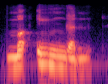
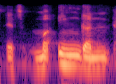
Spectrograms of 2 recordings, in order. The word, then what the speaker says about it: ma'ingan: And so in Ojibwe, one of the better examples of that is the word for wolf, which is ma'ingan. And it's ma'ingan as a pause in the middle of that pronunciation.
